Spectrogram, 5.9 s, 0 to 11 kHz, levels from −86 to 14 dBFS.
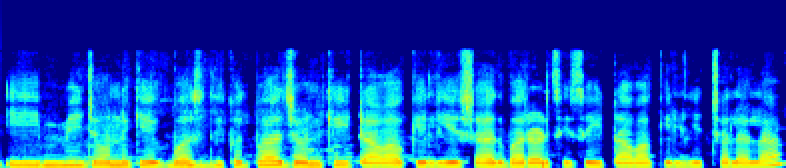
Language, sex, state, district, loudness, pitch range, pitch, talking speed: Bhojpuri, female, Uttar Pradesh, Varanasi, -18 LUFS, 215-225 Hz, 220 Hz, 205 wpm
